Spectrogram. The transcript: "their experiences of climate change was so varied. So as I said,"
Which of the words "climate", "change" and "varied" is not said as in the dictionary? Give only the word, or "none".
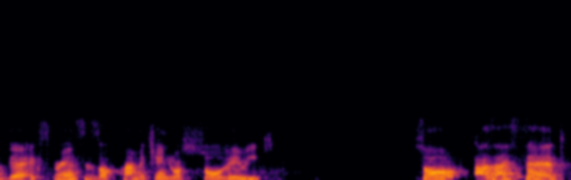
none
